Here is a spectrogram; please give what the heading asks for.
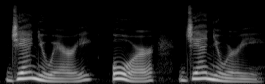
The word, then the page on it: January: dʒǽnjuèri; ジャニュエリィ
